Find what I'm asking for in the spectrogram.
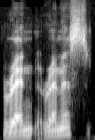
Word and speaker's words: Rennes: How do you pronounce it again? Rennes? – Yeah.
